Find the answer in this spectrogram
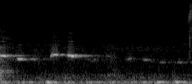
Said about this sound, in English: Kill Bill whistle song.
